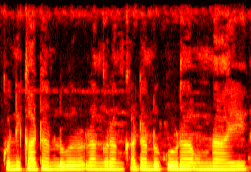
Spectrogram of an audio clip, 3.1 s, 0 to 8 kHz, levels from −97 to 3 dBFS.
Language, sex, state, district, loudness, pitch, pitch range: Telugu, male, Telangana, Mahabubabad, -17 LUFS, 160 Hz, 155-160 Hz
